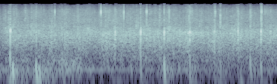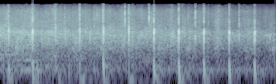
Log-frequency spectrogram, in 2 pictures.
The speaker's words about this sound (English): Well, with that, we're seeing quite a line at the mics. We're going to go to questions, but let's first have a round of applause for our panel, please.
